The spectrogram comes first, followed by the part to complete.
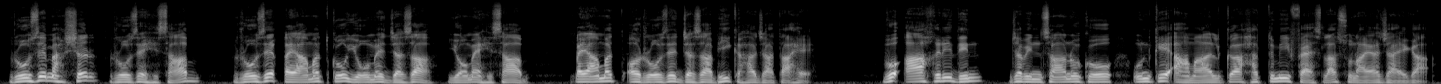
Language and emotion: Urdu, neutral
